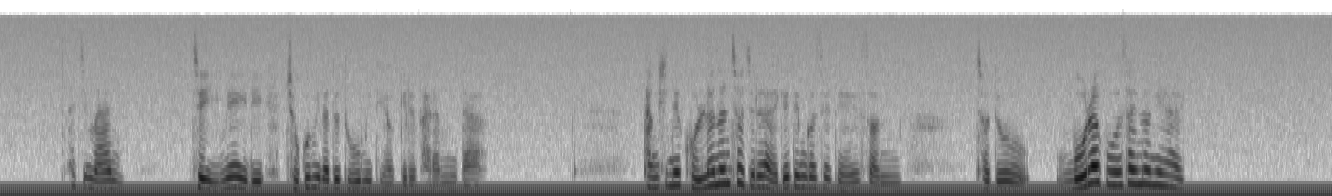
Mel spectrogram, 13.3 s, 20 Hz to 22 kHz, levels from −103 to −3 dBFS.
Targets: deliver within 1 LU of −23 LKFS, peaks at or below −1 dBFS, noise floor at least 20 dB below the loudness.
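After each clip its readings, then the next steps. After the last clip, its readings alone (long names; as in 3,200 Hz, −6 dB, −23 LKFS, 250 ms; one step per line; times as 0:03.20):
mains hum 50 Hz; hum harmonics up to 250 Hz; level of the hum −27 dBFS; background noise floor −29 dBFS; target noise floor −47 dBFS; integrated loudness −26.5 LKFS; sample peak −5.0 dBFS; target loudness −23.0 LKFS
→ hum removal 50 Hz, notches 5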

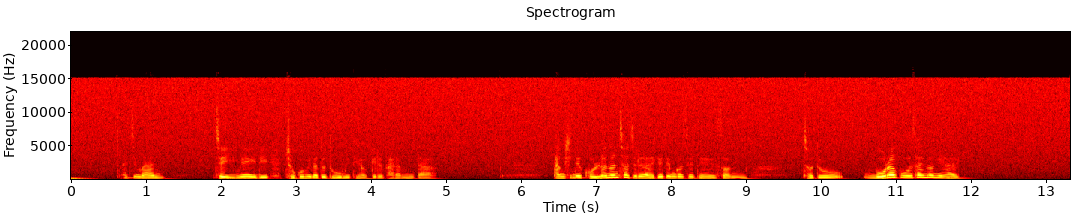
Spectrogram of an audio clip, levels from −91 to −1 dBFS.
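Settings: mains hum none found; background noise floor −45 dBFS; target noise floor −47 dBFS
→ noise reduction from a noise print 6 dB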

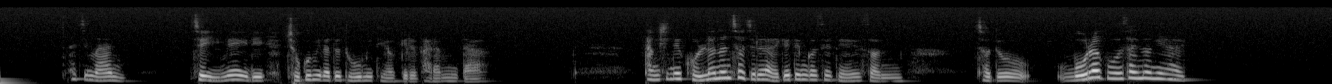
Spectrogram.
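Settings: background noise floor −51 dBFS; integrated loudness −26.0 LKFS; sample peak −6.0 dBFS; target loudness −23.0 LKFS
→ level +3 dB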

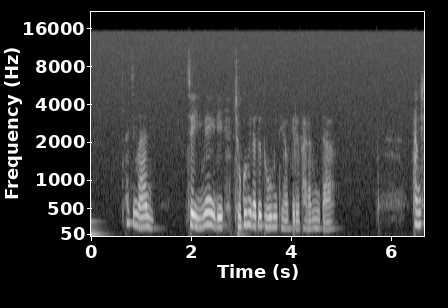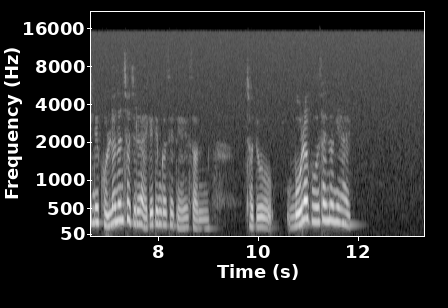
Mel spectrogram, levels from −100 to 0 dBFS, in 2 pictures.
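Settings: integrated loudness −23.0 LKFS; sample peak −3.0 dBFS; background noise floor −48 dBFS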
